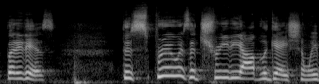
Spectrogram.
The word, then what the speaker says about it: SPR: I have no idea why the acronym is pronounced sprew but it is the sprew is a treaty obligation.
